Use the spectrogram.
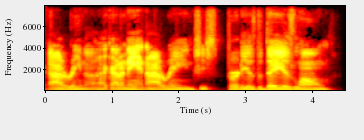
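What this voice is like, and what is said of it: Put-on country accent. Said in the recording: “He doesn't really have this country accent. I think we just gave it to him.”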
